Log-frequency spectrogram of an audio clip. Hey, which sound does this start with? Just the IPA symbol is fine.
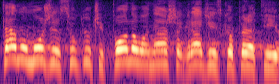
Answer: t̪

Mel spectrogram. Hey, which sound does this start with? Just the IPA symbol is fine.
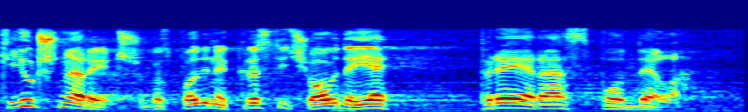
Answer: k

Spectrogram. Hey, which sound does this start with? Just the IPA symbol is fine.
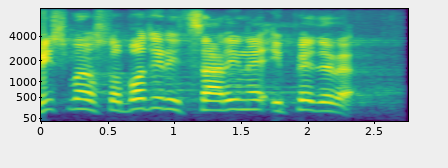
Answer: m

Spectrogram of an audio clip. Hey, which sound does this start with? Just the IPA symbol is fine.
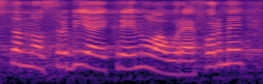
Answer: s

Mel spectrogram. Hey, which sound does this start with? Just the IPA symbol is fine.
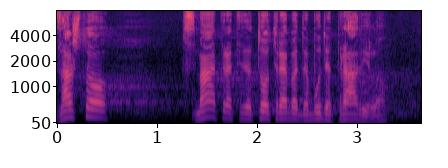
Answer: z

